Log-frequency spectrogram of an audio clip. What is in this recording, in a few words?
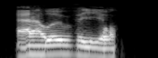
"alluvial", English; adjectives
